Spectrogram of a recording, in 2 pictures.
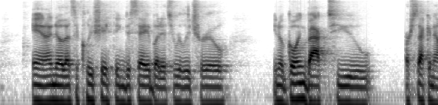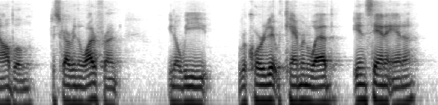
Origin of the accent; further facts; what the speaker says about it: Burlington, Ontario, Canada; also born or lived in Toronto; So we're from the Toronto area.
